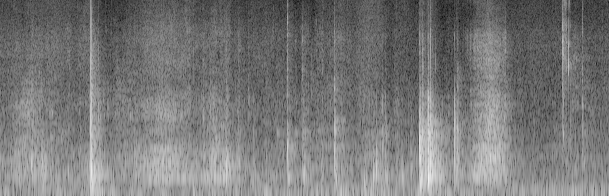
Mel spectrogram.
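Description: Black plastic hard tool case being opened: its latches snap open with sharp clicks, one about a second in and a louder pair around four seconds, with rustling and knocking of the case between.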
